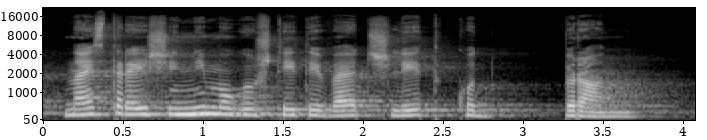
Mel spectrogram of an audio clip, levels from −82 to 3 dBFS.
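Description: No technical faults can be heard anywhere in this speech recording. There is nothing to place in time or explain.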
